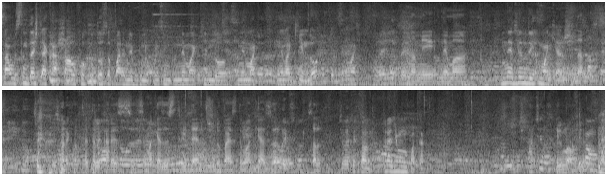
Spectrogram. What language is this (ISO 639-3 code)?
ron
